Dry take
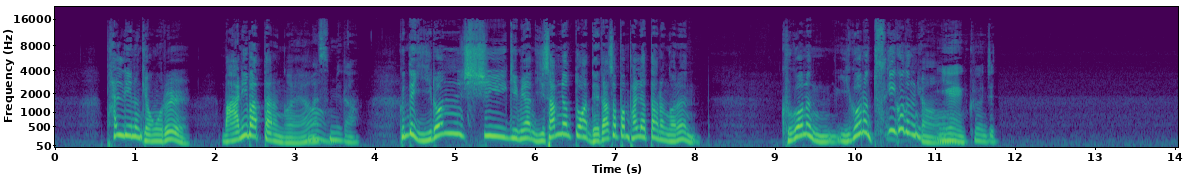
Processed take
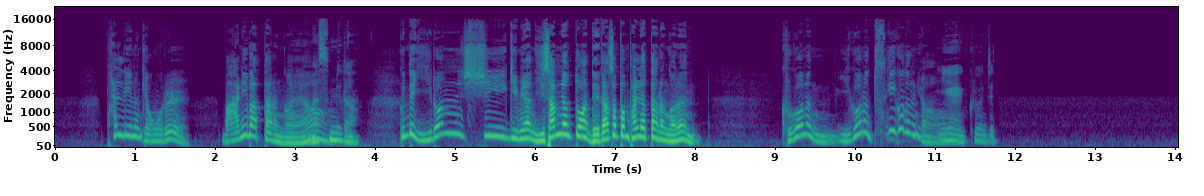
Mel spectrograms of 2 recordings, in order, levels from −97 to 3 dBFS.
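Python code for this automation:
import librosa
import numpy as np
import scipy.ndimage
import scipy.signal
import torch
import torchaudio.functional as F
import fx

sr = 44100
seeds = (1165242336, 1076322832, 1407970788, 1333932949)

y = fx.gain(x, sr, db=fx.line((2.18, -11.0), (3.47, 0.0), (4.76, -10.0), (5.45, -10.0), (6.01, -1.5), (7.8, -1.5), (9.57, -11.5)))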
